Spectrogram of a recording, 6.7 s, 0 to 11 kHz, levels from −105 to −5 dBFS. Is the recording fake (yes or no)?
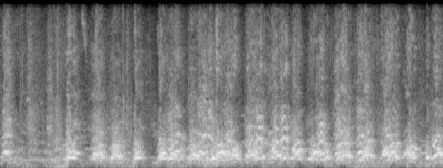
no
